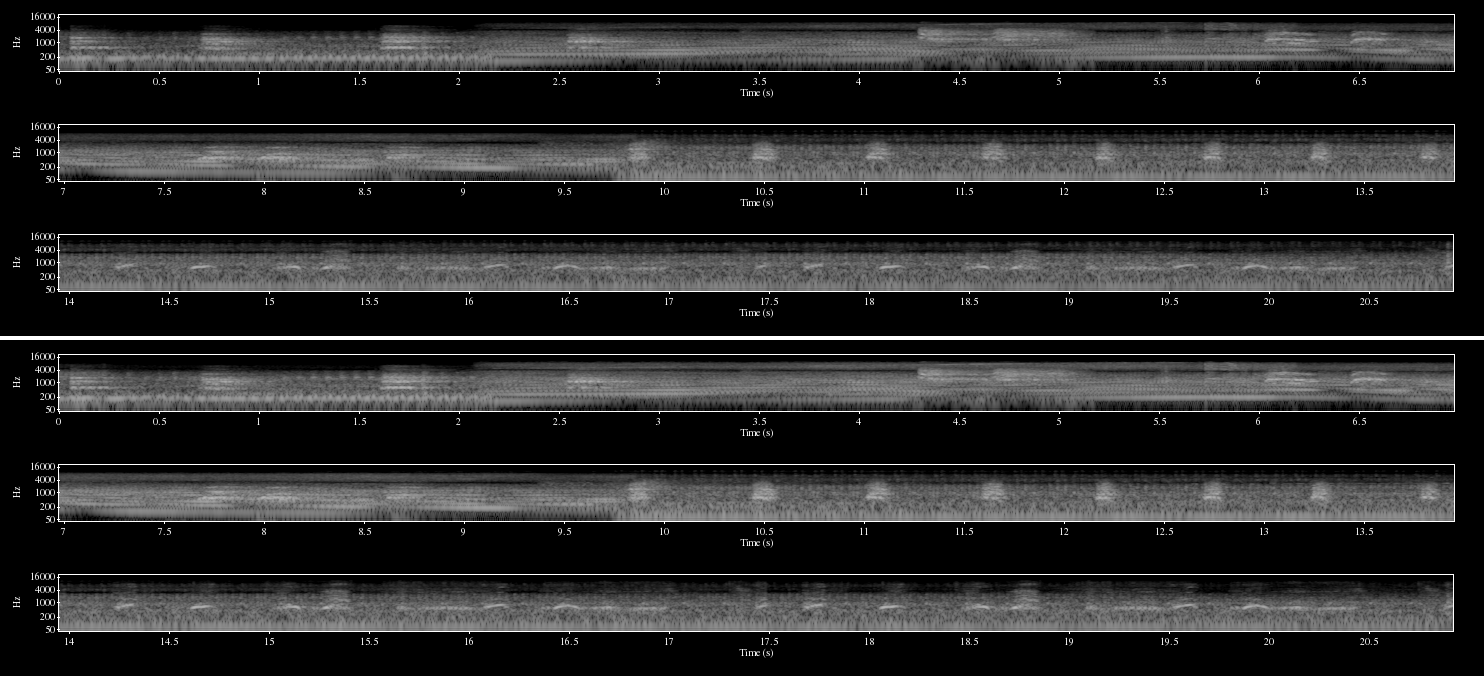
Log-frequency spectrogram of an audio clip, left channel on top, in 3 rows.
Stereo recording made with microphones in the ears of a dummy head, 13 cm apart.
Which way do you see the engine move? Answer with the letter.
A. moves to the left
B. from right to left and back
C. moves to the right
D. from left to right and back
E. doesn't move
A.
